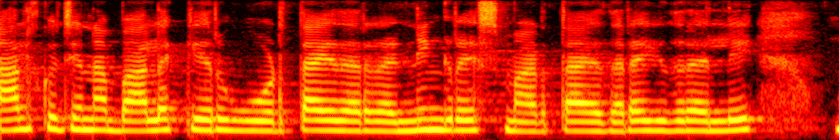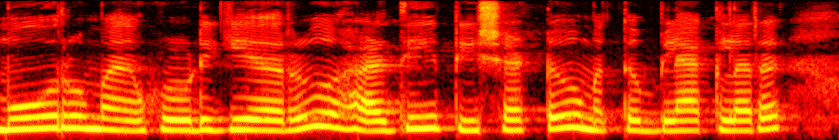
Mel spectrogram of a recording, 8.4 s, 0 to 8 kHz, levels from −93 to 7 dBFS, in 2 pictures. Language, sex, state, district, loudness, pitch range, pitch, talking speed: Kannada, female, Karnataka, Belgaum, -18 LUFS, 210-235 Hz, 220 Hz, 135 wpm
